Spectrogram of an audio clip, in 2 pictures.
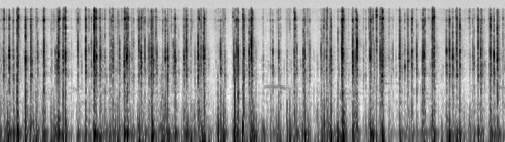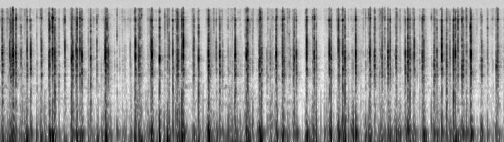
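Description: Fingertips type continuously on a backlit laptop keyboard with plastic keys. The result is a quiet, steady stream of short, dry clicks and taps with a soft low thud under each press and a bright clatter on top. There are no pauses longer than a moment.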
